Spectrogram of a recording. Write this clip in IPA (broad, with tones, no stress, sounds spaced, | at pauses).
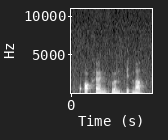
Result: ʔ ɔ˥˩ ʔ h ɛː˩˦ ŋ pʰ l o˨˩ n pʰ i˦˥ t̚ n a˨˩ t̚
